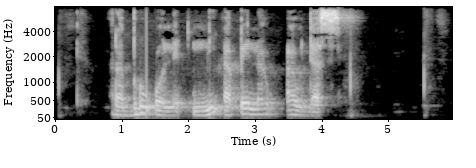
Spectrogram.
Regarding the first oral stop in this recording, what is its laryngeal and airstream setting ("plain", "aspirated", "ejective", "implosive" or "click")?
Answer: plain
